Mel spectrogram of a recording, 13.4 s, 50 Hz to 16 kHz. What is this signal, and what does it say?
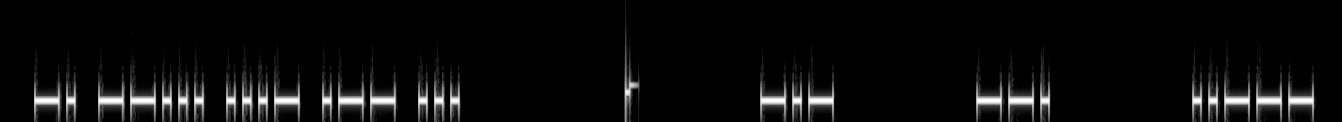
Morse code, heard as a keyed tone, about 15 wpm, spaced as for 9 wpm, 700 Hz. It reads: N7VWS KG2
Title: USA Call Signs - 6x Character Spacing - 15wpm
